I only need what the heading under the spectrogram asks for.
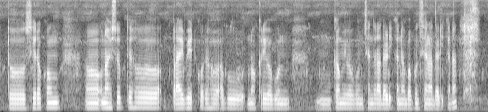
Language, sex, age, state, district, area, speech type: Santali, male, 18-30, West Bengal, Birbhum, rural, spontaneous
